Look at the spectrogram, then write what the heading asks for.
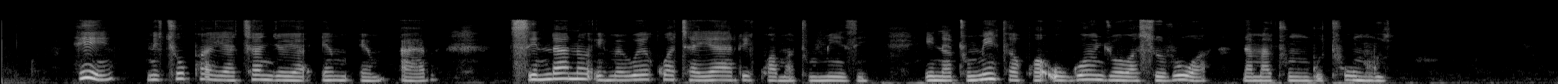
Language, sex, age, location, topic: Swahili, female, 18-24, Kisii, health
